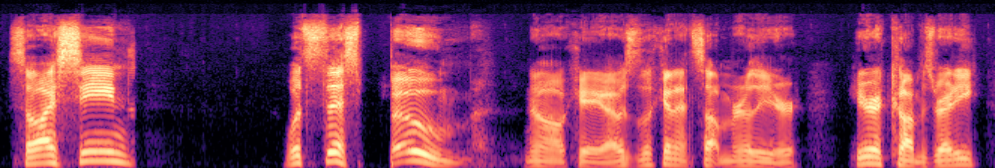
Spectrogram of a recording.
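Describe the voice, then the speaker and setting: A man's voice: mid-range voice, big pitch swings, moderate pace, no echo, studio quality. A man with a Western Canadian accent hosts a comedy weather show in casual, rambling, slangy chat, joking and exclaiming as he comments.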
